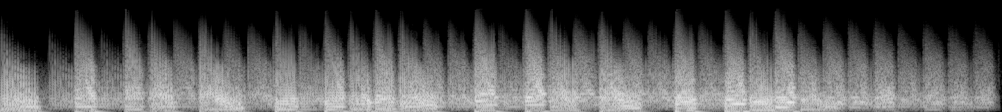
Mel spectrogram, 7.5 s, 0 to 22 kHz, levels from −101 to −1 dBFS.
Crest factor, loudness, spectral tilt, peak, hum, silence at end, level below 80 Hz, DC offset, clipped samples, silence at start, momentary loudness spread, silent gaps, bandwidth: 16 dB; -19 LUFS; -8.5 dB/octave; -4 dBFS; none; 0.05 s; -36 dBFS; under 0.1%; under 0.1%; 0 s; 8 LU; none; 8.2 kHz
